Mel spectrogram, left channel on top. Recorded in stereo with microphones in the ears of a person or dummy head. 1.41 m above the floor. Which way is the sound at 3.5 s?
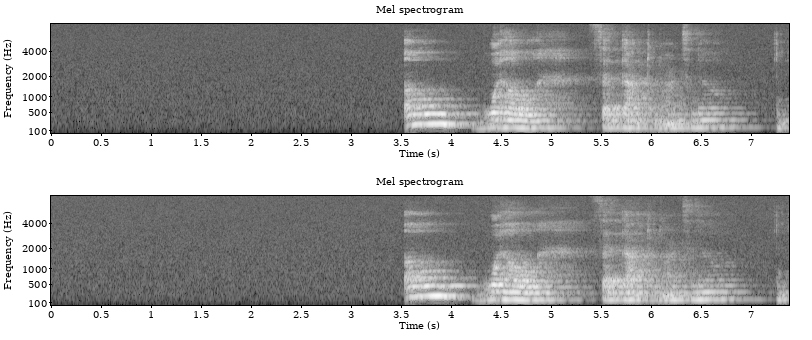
30° left (ahead or behind).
